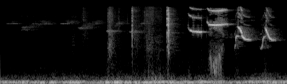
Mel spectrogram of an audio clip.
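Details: Sunda bush warbler lure song from a very vocal bird: a quick burst of high, thin whistles and sharp downslurred notes over a low steady rumble.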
